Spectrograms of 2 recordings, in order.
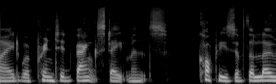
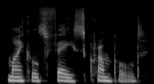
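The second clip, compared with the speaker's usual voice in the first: plain reading voice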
